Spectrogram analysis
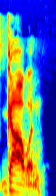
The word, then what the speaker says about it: Gawain: Yeah, it's Gawain. That's how you pronounce it. Gawain. It's spelled Gawain. I've always said Gawain. Yeah, but it's like a Celtic name, Dad. It's Gawain.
